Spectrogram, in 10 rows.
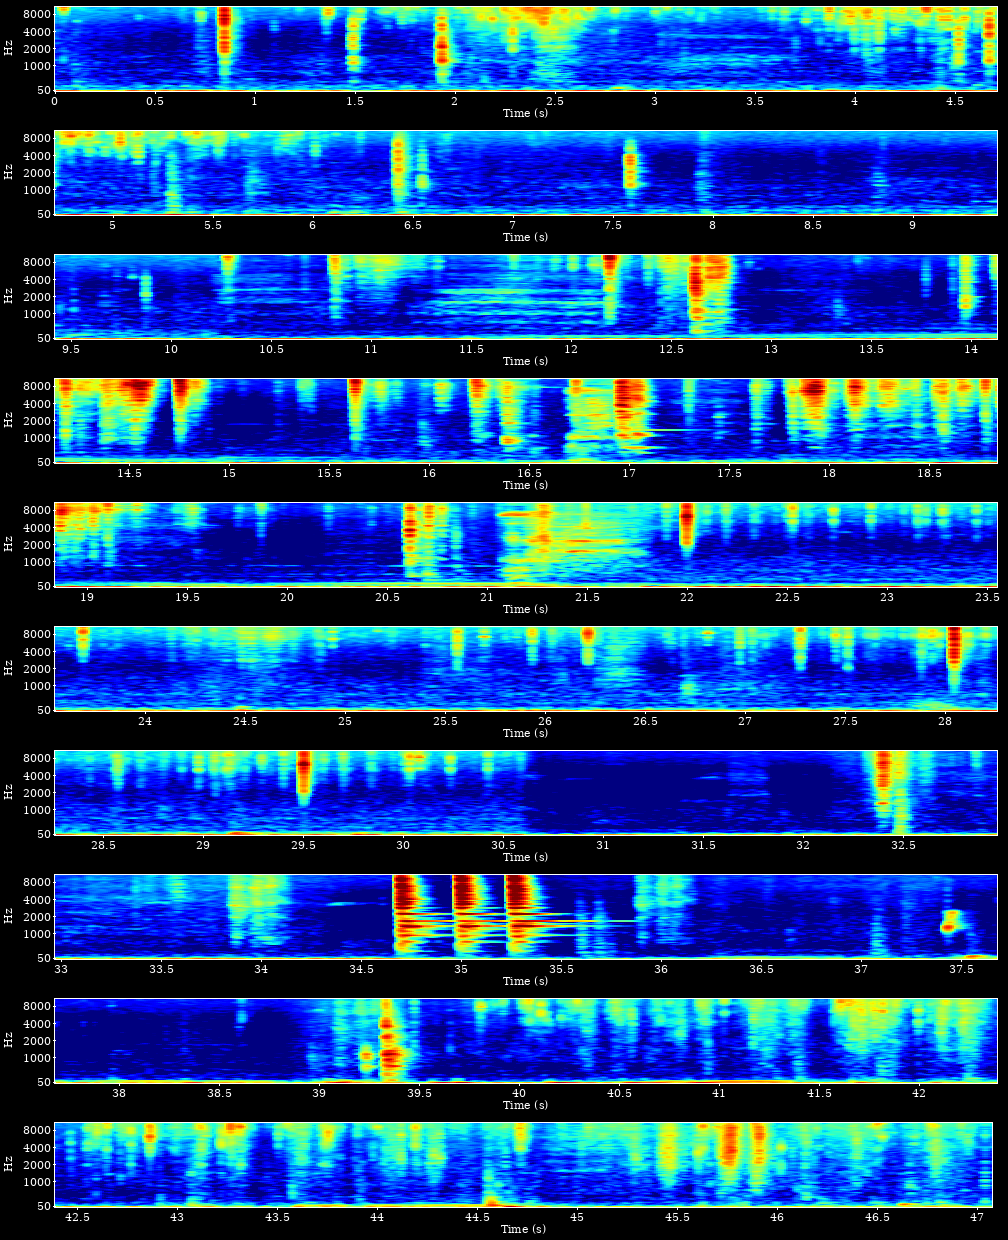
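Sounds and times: low hum: 0:00.0 - 0:47.0
clinks of pots and utensils: 0:16.3 - 0:18.2, 0:34.8 - 0:36.0.

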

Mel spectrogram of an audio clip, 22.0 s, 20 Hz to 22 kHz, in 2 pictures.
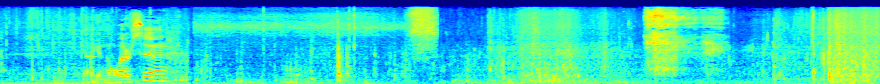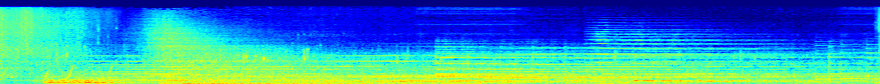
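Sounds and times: rushing splashing water: 0:05.4 - 0:14.4.

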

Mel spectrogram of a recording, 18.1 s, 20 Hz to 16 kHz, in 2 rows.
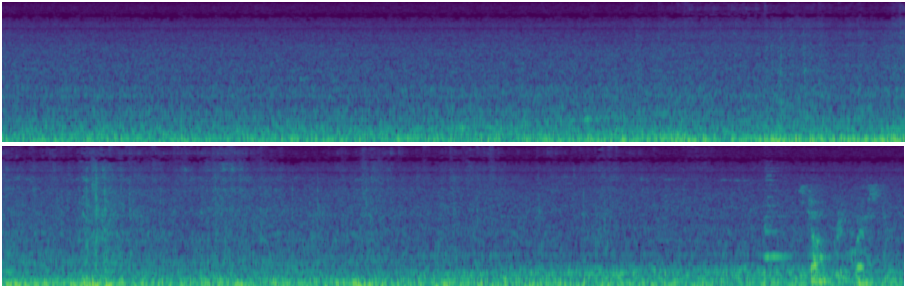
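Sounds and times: bus engine rumble: 0:00.0 - 0:18.0
road noise: 0:00.0 - 0:18.0.

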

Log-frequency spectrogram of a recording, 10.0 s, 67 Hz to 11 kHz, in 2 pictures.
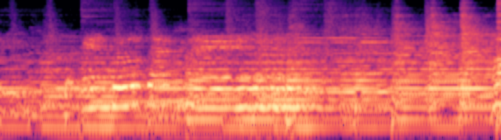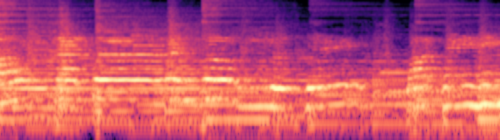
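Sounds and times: country band playing: 0:00.0 - 0:10.0.

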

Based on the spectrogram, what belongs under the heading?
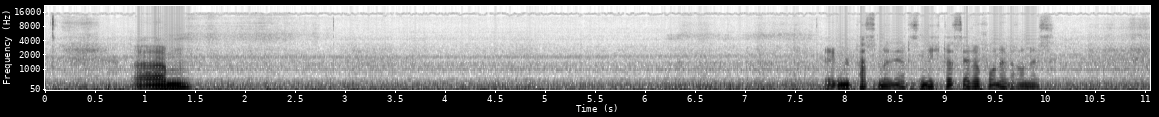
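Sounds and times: motorcycle engine drone: 0:00.0 - 0:11.0
wind and road noise: 0:00.0 - 0:11.0.

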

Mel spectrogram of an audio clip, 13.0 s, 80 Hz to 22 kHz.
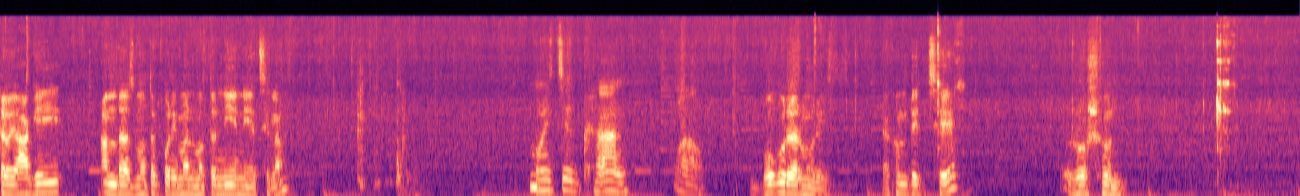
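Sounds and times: man talking: 0:00.0 - 0:03.0, 0:06.8 - 0:09.7, 0:10.6 - 0:11.3
meat sizzling in a pot: 0:00.0 - 0:13.0.

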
